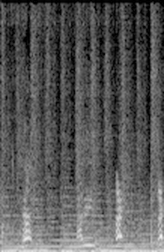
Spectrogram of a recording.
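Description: A dog giving a few short, high yelping barks over background music with a steady low beat.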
